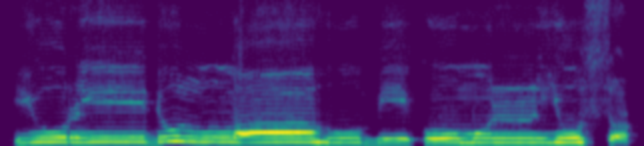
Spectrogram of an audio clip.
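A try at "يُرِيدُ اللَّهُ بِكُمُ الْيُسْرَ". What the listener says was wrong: Allahnya agak Allah, jangan lagi yuridullah, dibuka mulutnya. Coba bilang Allahu Akbar, coba. Benar Allahnya. Cuman mungkin ada du ya. Jadi tadi agak susah turun. Yuridullah. Enggak, bukan turun. Dia tetap tebal, tapi mulutnya tuh jadi kayak yuridullah. Jadi ke O.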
